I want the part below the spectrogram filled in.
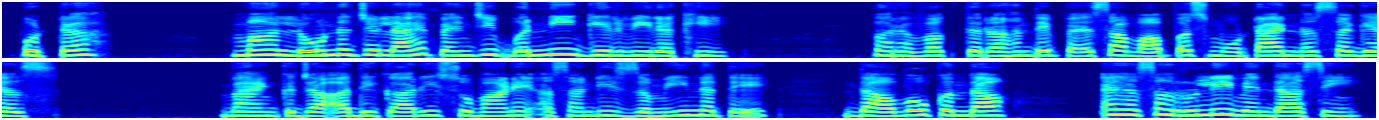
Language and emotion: Sindhi, sad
